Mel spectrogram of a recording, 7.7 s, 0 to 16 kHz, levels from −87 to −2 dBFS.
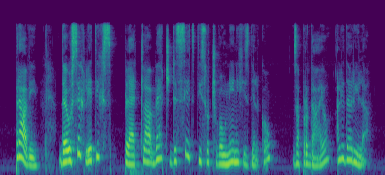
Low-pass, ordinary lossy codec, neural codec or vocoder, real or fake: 9.9 kHz; none; none; real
